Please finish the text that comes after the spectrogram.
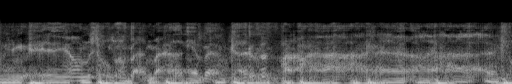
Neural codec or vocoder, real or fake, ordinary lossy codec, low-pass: codec, 16 kHz, 2 kbps, X-Codec, HuBERT features, trained on LibriSpeech; fake; none; 7.2 kHz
